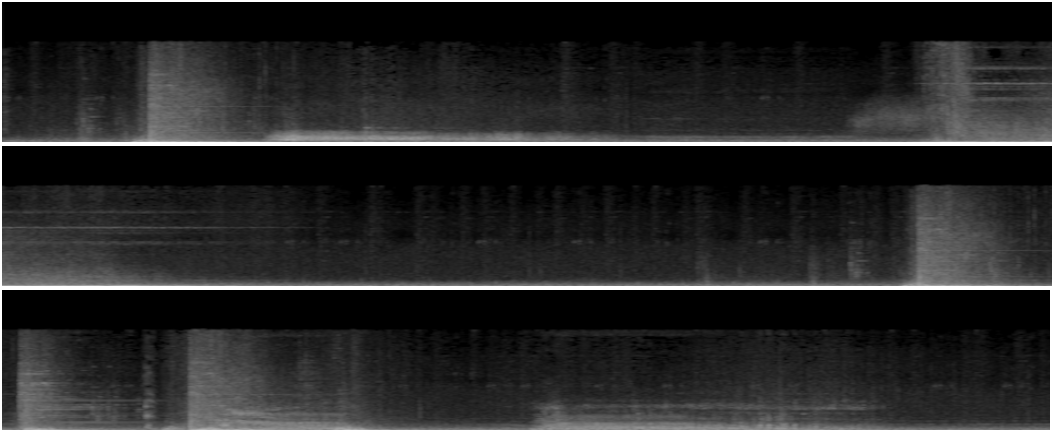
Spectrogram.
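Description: A heavy blade swings and slashes with loud impacts.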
